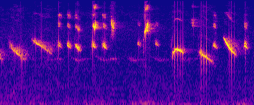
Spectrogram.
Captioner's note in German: trinca ferro cantando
